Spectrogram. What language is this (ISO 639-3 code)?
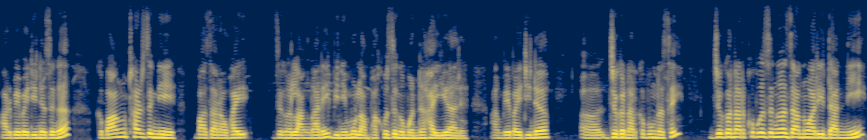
brx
